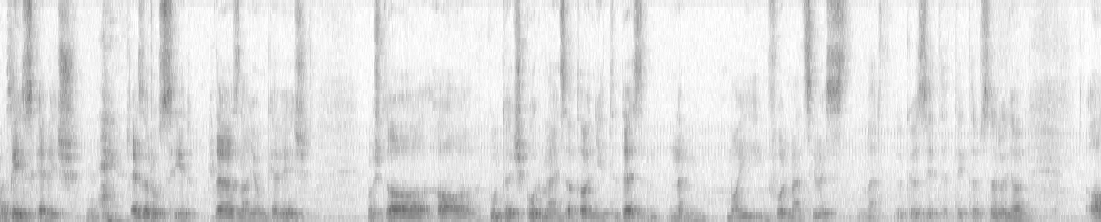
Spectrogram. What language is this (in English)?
Hungarian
